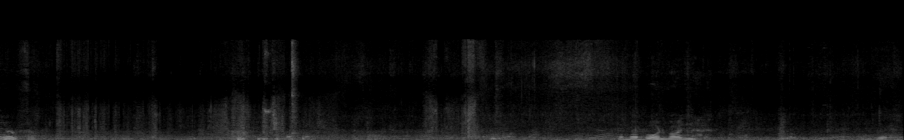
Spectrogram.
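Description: A train hums steadily.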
